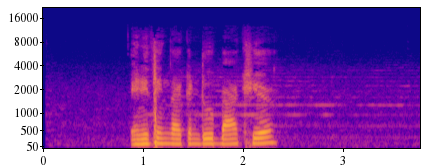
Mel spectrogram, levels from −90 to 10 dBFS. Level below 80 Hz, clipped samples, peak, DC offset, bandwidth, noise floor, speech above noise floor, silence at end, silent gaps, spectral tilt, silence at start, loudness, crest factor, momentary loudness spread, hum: -48 dBFS; under 0.1%; 0 dBFS; under 0.1%; 10 kHz; -53 dBFS; 38 dB; 1.45 s; none; -7.5 dB/octave; 0.9 s; -15 LUFS; 18 dB; 8 LU; none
